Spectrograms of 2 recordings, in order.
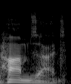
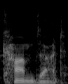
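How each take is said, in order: First: The name begins with a breathy h sound. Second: The name begins with a hard k sound. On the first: The speaker calls it right. "But Hamzat" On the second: The speaker calls it wrong. "It's not Kamzat, but it's like kind of pronounced that way if you're going to say it in English because it starts with a K"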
